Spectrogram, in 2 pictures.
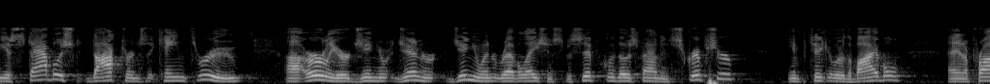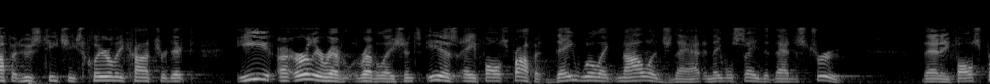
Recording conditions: large echoing room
